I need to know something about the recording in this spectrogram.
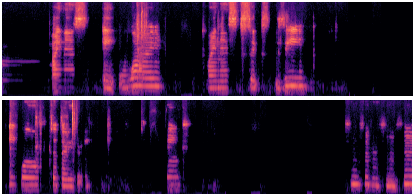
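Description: A young woman explains calmly over a microphone, with pauses.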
